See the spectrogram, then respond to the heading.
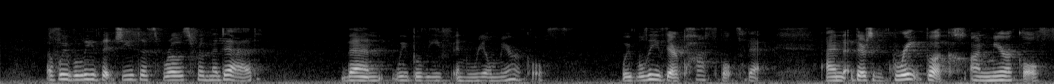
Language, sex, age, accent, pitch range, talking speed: English, female, 30-49, American, 180-225 Hz, 155 wpm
